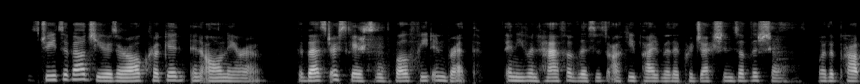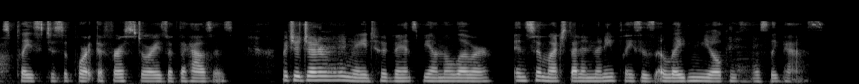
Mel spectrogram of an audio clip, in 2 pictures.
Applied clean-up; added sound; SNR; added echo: neural mask model DeepFilterNet 3.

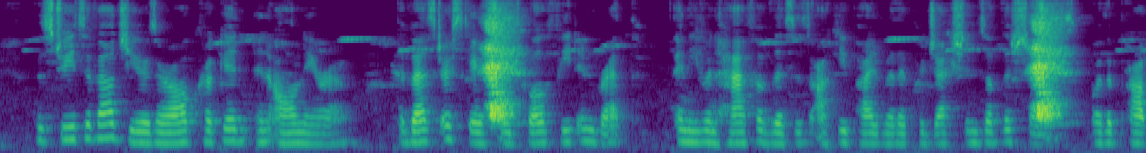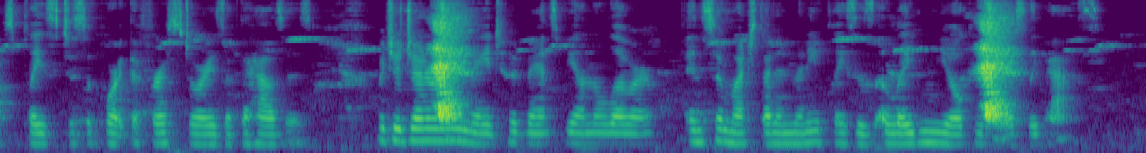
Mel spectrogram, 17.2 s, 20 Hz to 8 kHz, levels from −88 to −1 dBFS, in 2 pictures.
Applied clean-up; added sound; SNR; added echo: classical method log-MMSE.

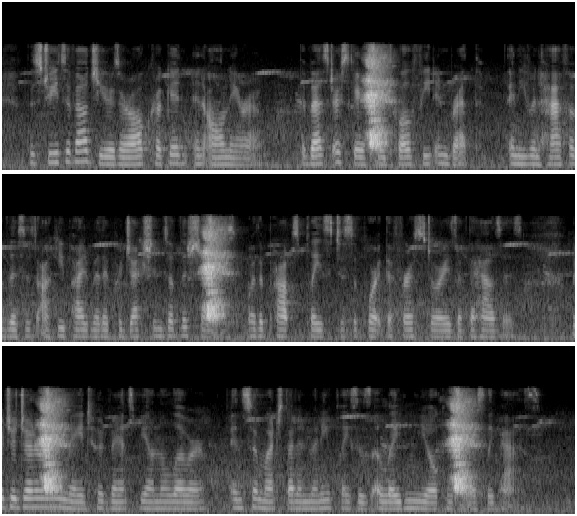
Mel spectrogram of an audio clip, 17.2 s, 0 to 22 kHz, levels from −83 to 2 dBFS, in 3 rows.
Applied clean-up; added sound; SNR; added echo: none; Sneeze; -4 dB; none.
